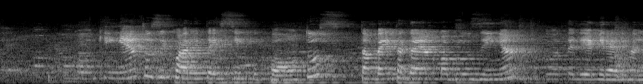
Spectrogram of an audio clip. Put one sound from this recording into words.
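A young woman speaks loudly through a microphone.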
